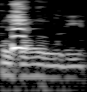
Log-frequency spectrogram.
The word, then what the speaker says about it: fagioli: I'm a big fan of fagioli. What'd you call me? Careful, please be careful. Isn't that? It's fagioli. Is it? Yes, it's pronounced fagioli.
